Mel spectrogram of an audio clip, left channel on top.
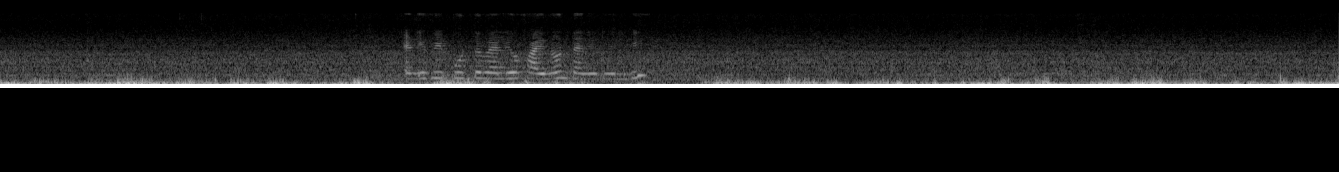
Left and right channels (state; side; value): silent; right; digital silence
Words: And if we put the value of I naught, then it will be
